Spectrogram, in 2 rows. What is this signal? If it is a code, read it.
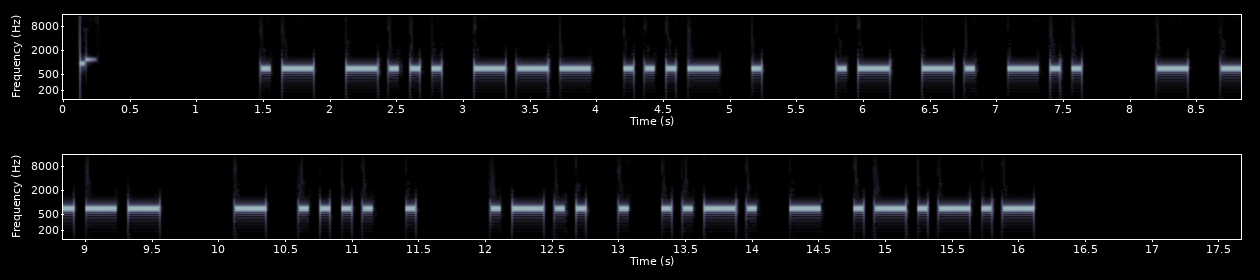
Morse code, heard as a keyed tone, about 15 wpm, 700 Hz. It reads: ABOVE AND TO THE LEFT.
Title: Sentences from Top 1000 Words - Review Part 2 - 15wpm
